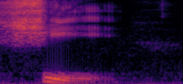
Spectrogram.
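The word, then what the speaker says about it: 四: Yeah, because the one way to pronounce four is she, which is death also in Japanese.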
